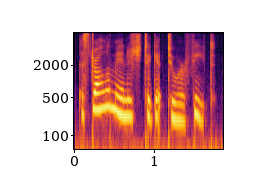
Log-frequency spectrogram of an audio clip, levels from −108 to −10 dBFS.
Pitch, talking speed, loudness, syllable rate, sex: 250 Hz, 225 wpm, -18 LUFS, 6.5 syllables/s, female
